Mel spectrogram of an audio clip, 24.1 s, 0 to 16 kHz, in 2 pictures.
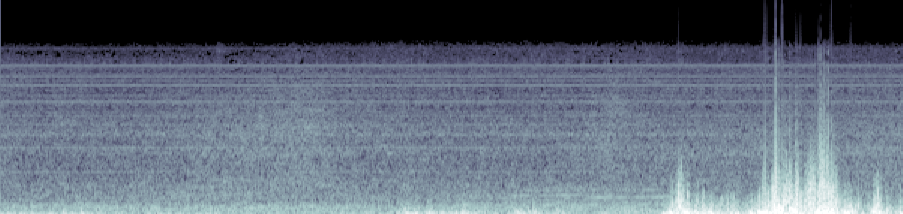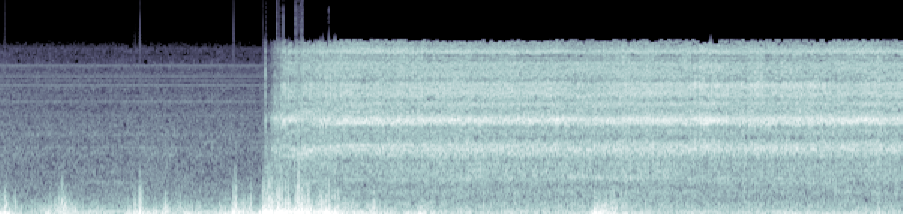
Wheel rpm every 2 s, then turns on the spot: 0, 0, 0, 0, 0, 0, 0, 10, 150, 160, 160, 160.
none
